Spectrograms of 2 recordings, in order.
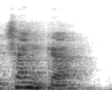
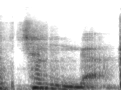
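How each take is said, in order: First: Chanca with a K sound; spelled form. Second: Changa with a voiced G; spoken form. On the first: Teacher shows how chanca is written, pronounced with a K. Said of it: "Se escribe chanca". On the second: Teacher shows how changa is really pronounced, with a voiced G. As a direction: say "changa", softening the K to G. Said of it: "pero se pronuncia changa". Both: Shown as a demonstration.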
